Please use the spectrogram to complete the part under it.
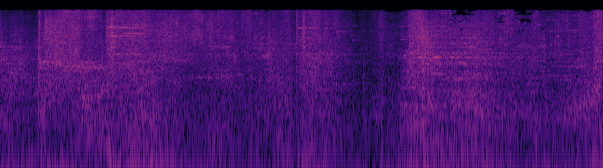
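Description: Magic spells burst and crackle in a rapid game battle.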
